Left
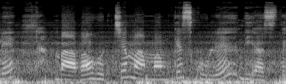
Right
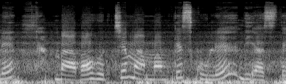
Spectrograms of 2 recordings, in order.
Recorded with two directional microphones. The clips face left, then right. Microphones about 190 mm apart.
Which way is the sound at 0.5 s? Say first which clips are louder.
Right 2 dB; 20° right (ahead or behind).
